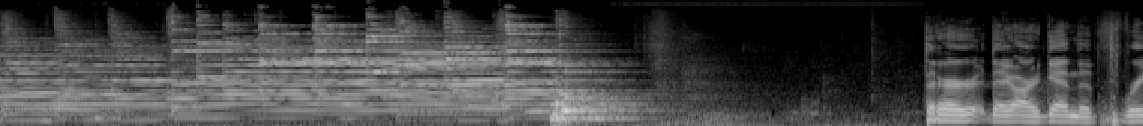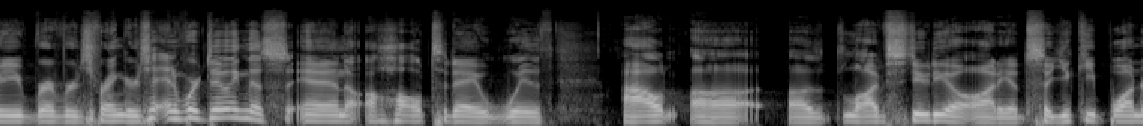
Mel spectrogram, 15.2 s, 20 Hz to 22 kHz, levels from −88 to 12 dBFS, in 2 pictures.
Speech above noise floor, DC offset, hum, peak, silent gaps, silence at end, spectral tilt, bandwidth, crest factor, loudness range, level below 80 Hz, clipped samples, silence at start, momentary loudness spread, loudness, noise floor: 32 dB; under 0.1%; none; -4 dBFS; none; 0 s; -4 dB/octave; 19 kHz; 20 dB; 5 LU; -54 dBFS; under 0.1%; 0 s; 8 LU; -22 LUFS; -54 dBFS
